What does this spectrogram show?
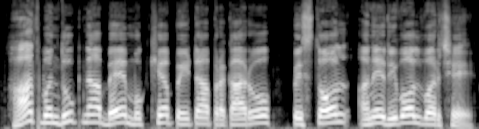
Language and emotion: Gujarati, neutral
